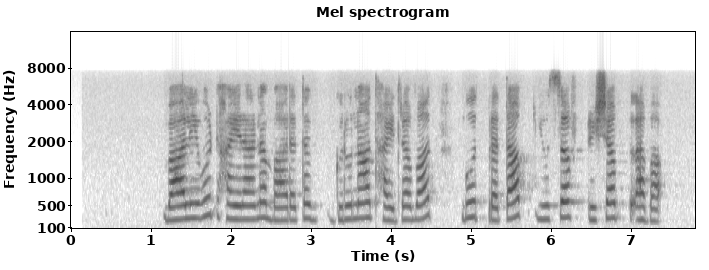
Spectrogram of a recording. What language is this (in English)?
Kannada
